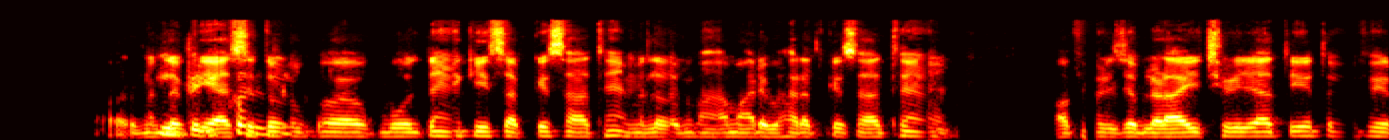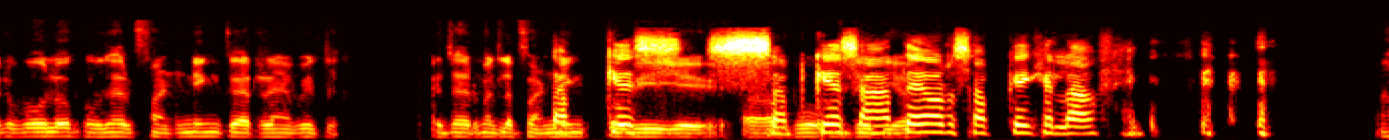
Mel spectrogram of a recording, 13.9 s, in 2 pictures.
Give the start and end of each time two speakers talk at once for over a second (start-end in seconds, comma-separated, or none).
9.7-11.5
